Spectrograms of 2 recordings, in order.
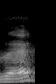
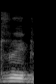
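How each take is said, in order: First: The vowel is short, like in 'red'. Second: The vowel is long, like in 'reed'. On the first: The speaker calls it right. "Pronunciation different." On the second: The speaker calls it wrong. "দেখা একরকম পড়লে হবে না।"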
